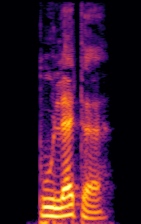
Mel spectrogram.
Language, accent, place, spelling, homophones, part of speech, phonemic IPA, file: German, Germany, Berlin, Bulette, Bullette, noun, /bʊˈlɛtə/, De-Bulette.ogg
- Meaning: a meatball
